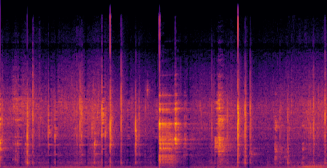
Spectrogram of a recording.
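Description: Green chilies and cumin seeds sizzling in a tablespoon of hot mustard oil, with crackling spatter and sharp clinks of a spoon stirring in the pan, close and busy.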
